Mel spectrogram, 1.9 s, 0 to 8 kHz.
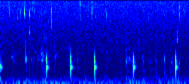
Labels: {"label": "biophony, knock croak", "recorder": "SoundTrap 300"}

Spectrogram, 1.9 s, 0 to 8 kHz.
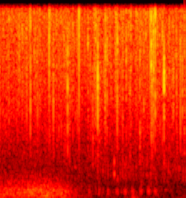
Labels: {"label": "biophony, growl", "recorder": "SoundTrap 500"}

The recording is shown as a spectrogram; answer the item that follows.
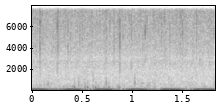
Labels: {"label": "biophony", "recorder": "SoundTrap 300"}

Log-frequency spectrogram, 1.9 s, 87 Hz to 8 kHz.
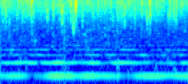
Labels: {"label": "biophony, midshipman", "recorder": "SoundTrap 500"}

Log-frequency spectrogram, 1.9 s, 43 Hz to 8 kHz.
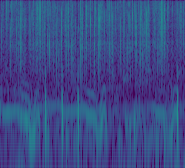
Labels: {"label": "biophony, cascading saw", "recorder": "SoundTrap 600 or HydroMoth"}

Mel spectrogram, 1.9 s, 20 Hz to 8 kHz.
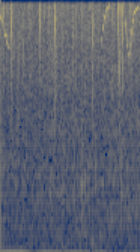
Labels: {"label": "biophony, dolphin", "recorder": "SoundTrap 500"}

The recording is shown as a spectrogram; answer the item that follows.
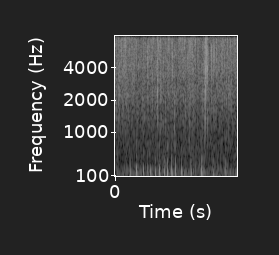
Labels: {"label": "biophony, grouper groan", "recorder": "SoundTrap 300"}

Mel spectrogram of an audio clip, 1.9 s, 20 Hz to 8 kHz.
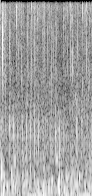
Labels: {"label": "biophony, rattle", "recorder": "SoundTrap 500"}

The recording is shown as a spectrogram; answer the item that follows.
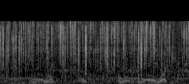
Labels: {"label": "biophony, cascading saw", "recorder": "SoundTrap 600 or HydroMoth"}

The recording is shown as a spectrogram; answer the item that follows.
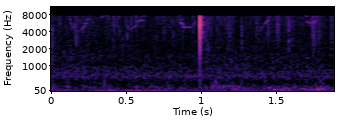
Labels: {"label": "biophony, dolphin", "recorder": "SoundTrap 500"}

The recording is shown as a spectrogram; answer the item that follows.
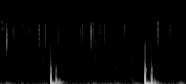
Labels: {"label": "biophony, double pulse", "recorder": "SoundTrap 300"}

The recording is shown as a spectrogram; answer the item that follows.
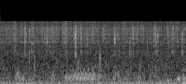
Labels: {"label": "biophony, growl", "recorder": "SoundTrap 600 or HydroMoth"}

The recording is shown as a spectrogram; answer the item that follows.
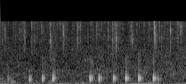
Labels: {"label": "biophony, pulse", "recorder": "SoundTrap 500"}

